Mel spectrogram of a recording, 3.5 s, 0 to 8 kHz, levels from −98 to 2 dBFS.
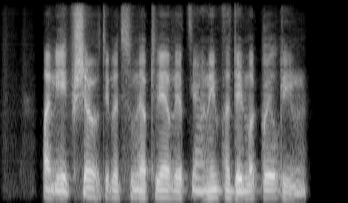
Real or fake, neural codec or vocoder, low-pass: fake; codec, 16 kHz, 0.5 kbps, FreqCodec, larger model; 7.2 kHz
